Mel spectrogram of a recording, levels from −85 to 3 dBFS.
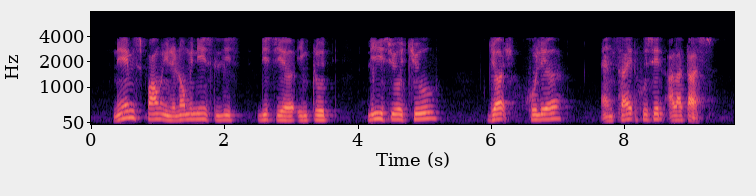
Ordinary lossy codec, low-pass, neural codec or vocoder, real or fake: AAC, 16 kbps; 7.2 kHz; none; real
